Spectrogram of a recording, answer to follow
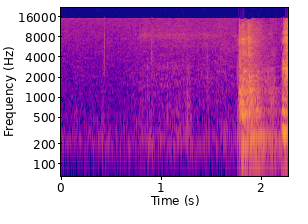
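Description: Quiet room, then near the end a sudden loud vocal outburst from a person, a cry that breaks in abruptly.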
